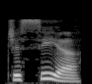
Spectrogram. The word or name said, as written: Jessia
